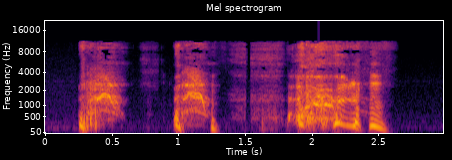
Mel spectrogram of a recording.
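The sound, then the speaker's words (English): A person has a coughing fit: several harsh, loud coughs come in clustered bursts separated by short gaps, with no talking. “The edge of this coughing attack.”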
